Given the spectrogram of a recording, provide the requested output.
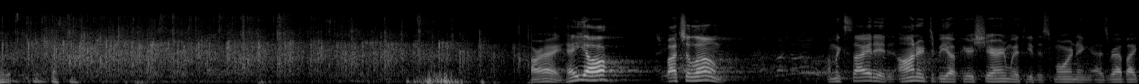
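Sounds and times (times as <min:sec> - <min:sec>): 
congregation applause at a Shabbat service welcoming a speaker: 0:00.0 - 0:05.3
speech: 0:05.3 - 0:07.3, 0:08.3 - 0:11.3.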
